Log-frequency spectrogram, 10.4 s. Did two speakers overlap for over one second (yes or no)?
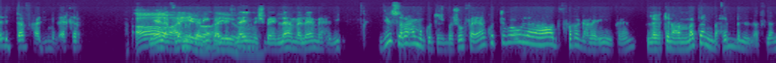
yes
